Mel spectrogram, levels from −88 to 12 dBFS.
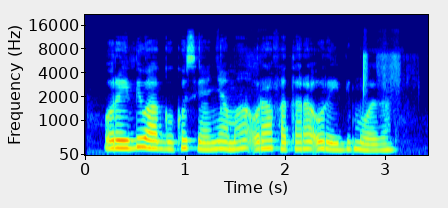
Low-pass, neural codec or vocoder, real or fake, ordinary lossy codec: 14.4 kHz; none; real; none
